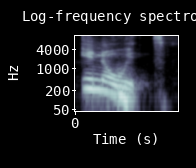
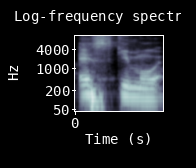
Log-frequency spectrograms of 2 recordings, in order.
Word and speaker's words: Inuit: Or the Inuit. They're called the Inuit people. Let me rephrase that. It's not Eskimo.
